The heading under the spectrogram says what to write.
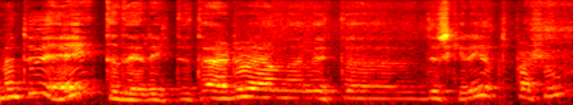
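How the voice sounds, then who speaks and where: A high-pitched man talks at a fairly slow pace with lively intonation, and room echo is audible. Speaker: podcast co-host. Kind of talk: casual chat.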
